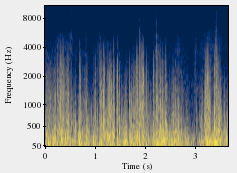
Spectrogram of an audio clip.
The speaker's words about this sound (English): Fuck, it's really windy.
